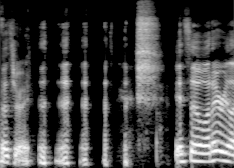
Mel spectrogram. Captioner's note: laughing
